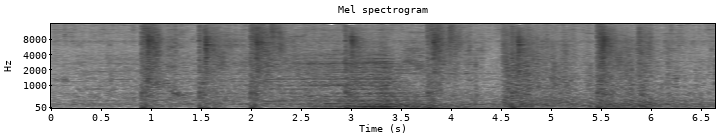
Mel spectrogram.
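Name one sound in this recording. A pistol fires single loud shots in an echoing room.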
